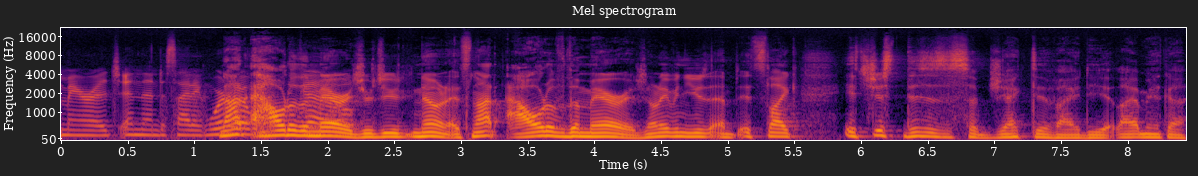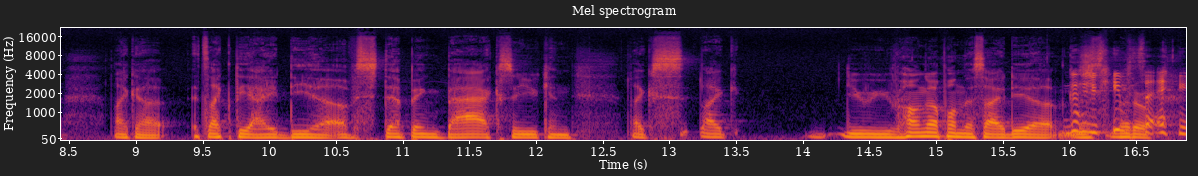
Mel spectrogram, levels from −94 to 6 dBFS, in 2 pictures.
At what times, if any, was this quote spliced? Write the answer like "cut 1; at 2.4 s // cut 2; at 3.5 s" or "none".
cut 1; at 8.3 s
